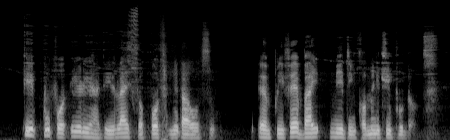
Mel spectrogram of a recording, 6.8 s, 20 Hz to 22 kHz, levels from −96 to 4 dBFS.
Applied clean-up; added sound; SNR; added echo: neural mask model DeepFilterNet 3.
